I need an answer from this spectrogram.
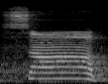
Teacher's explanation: इसका उच्चारण नाक और गले से होता है। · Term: अनुनासिक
